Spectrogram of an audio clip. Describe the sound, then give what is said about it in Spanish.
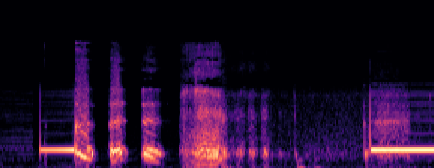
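A steady phone tone gives way to several loud, forced, exaggerated coughs in quick bursts, then a longer overacted hacking fit that tapers into rough breathing before the tone returns. “Eso era toser. Se exagera.”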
